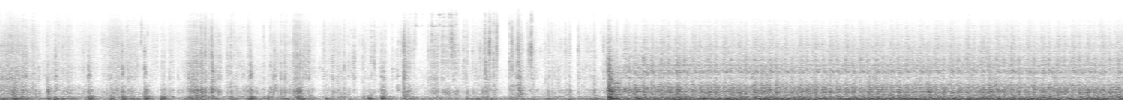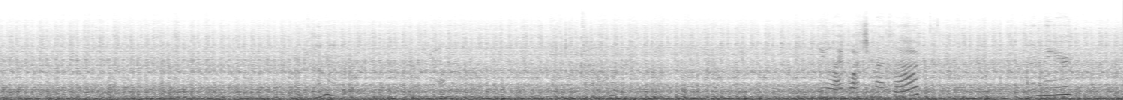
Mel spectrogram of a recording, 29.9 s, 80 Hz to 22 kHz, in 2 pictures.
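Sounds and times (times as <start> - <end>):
car engine loud steady drone: 0.0 - 29.9
light clicks and rattles: 0.4 - 8.1.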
